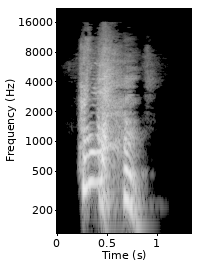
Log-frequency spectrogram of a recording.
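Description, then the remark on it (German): A single loud, voiced sneeze: a rising breathy intake, a noisy burst, then a short tonal tail, over in under a second, followed by silence. “dass du genau jetzt niest, das ist ah.”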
